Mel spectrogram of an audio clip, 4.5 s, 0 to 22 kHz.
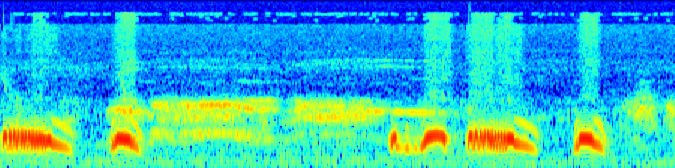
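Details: [1, 'Spotted dove decoy bird calling to draw in the flock. Its voice responds readily to wild birds. Loud, mellow coos around mid pitch, each note falling at the end, in short irregular bursts. A quieter hum sits between the phrases.']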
